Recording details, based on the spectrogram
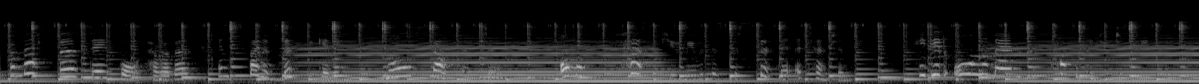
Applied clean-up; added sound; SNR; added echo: none; Acoustic guitar + Bowed string instrument; -1 dB; none.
